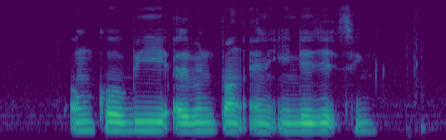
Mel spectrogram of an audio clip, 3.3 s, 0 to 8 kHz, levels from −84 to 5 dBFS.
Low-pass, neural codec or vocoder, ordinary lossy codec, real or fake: 7.2 kHz; none; none; real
